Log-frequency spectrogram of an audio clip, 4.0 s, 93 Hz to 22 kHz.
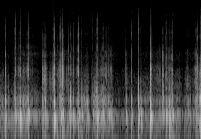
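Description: A small hollow mint-green ribbed plant pot, probably plastic, sits upside down while long nails tap and scratch its ribbed sides and top. Quick, dry clicks and short scratchy strokes come in an irregular, busy pattern over a faint steady hum around 220 Hz. There is very little low rumble and almost no ring after each tap.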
